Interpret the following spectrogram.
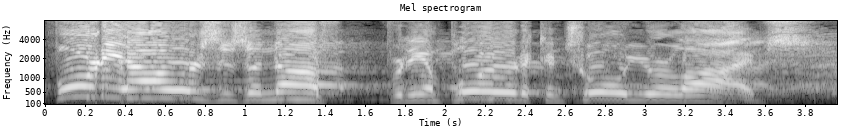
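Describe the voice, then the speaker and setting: A man speaking as a union member at a political rally, shouting emphatic, slogan-like lines. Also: extremely high pitch, unhurried, over a noisy crowd, heavy background noise.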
